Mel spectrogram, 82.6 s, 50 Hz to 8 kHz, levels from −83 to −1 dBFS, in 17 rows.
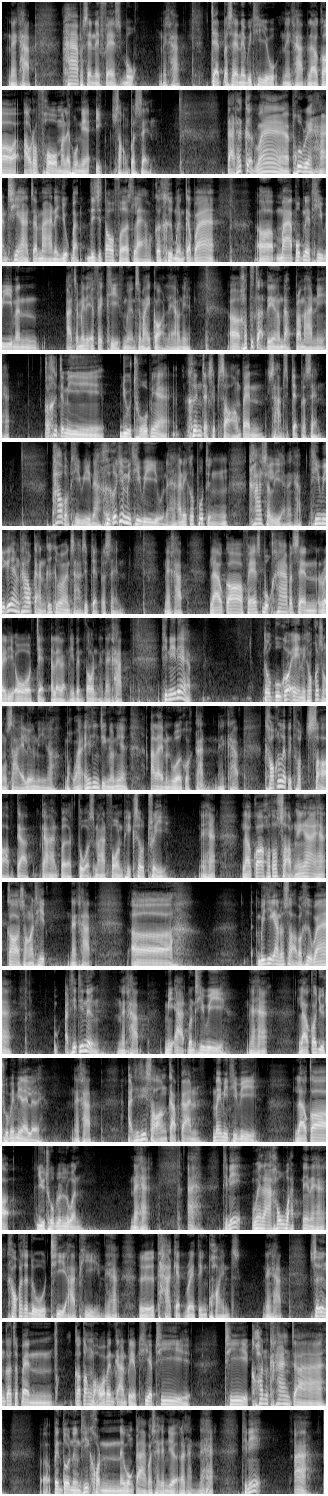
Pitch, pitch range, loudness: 90 Hz, 80-110 Hz, -15 LUFS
